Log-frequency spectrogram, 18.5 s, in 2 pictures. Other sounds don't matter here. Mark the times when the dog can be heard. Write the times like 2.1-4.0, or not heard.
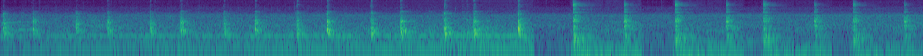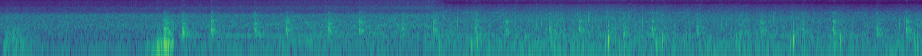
not heard.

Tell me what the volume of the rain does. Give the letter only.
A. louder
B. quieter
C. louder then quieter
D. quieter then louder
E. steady
A.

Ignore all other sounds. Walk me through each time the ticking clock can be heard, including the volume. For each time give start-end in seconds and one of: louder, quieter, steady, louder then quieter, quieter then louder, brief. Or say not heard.
0.0-18.4 quieter.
